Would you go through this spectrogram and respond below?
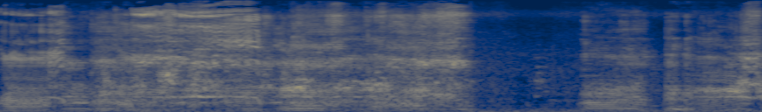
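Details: Pigs squealing at a wild and domestic pig breeding farm in Cambodia: sustained rough, scratchy squeals with some high whistling tones, a brief lull partway, then the calls resume.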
